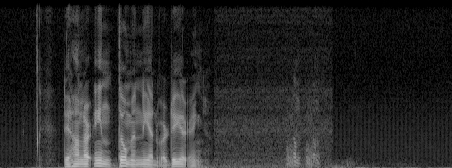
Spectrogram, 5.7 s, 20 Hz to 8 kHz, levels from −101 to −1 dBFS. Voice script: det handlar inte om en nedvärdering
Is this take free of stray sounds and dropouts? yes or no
no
